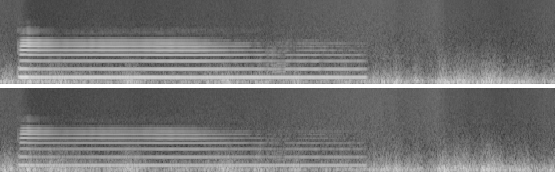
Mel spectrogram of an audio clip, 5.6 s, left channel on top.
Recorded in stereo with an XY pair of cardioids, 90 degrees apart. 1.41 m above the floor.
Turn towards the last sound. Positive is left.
turn(degrees=55)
